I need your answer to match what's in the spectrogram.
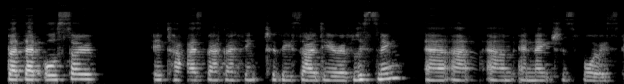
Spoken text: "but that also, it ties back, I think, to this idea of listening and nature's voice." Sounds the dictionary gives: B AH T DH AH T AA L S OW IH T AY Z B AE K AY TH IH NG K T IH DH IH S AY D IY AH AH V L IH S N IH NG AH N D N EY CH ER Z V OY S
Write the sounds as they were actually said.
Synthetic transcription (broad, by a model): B AH T DH AH T AA L S OW IH T AY Z B AE K AY TH IH NG K T IH DH IH S AY D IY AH AH V L IH S N IH NG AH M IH N EY CH ER Z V OY S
